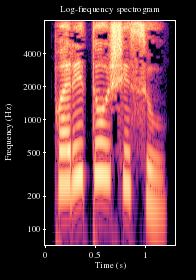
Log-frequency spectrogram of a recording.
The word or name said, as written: ಪರಿತೋಷಿಸು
